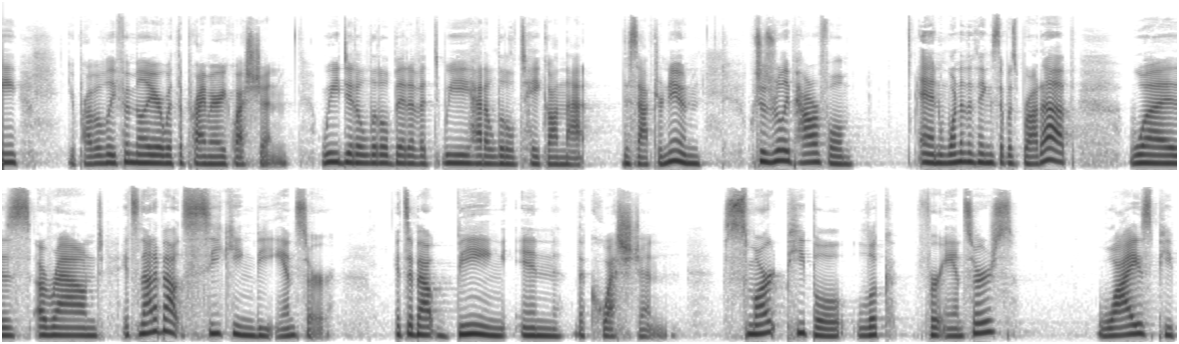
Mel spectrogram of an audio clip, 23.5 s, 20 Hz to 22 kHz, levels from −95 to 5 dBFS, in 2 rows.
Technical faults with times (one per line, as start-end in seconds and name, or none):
none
